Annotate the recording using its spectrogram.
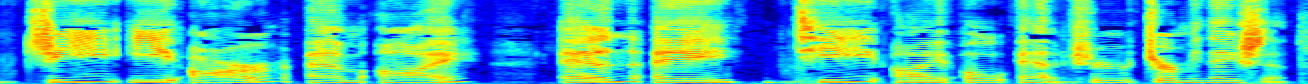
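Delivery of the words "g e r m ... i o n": slow, letter-by-letter spelling. Shown as a demonstration. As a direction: spell it out slowly for learners. Teacher spells word letter by letter. (一个字母一个字母地慢慢拼读)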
